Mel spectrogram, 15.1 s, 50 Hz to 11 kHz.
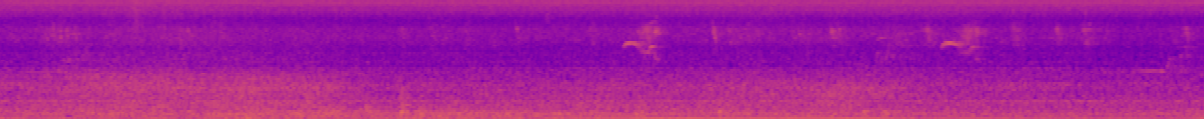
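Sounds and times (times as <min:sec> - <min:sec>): small birds chirping: 0:07.4 - 0:15.0.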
